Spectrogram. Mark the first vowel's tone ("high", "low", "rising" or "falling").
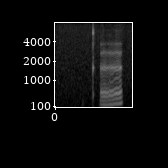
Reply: rising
